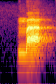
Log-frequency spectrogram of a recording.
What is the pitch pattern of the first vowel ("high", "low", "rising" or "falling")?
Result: low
